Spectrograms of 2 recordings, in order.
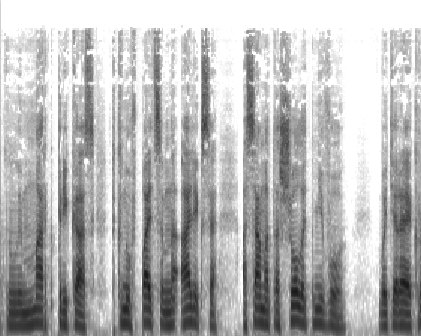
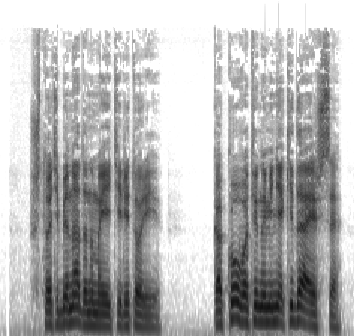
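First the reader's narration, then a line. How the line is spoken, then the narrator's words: Loud bark. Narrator (Russian): гаркнул Марк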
